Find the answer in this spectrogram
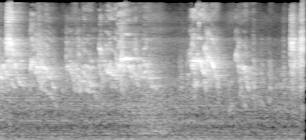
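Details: Budgies give short, harsh chirp bursts with brief gaps, the high scratchy notes and quick whistles coming in clusters, over a low hum.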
